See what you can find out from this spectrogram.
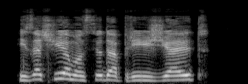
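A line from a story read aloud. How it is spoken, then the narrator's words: Blacksmith's shout. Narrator (Russian): крикнул какой-то кузнец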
